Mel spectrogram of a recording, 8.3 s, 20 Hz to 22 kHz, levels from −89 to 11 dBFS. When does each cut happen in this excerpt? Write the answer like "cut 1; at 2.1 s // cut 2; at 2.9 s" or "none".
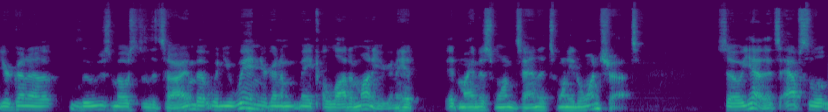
none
